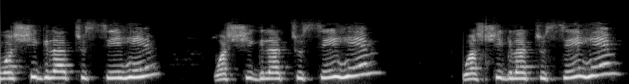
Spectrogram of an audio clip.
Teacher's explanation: for yes no questions the intonation is rising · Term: rising intonation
